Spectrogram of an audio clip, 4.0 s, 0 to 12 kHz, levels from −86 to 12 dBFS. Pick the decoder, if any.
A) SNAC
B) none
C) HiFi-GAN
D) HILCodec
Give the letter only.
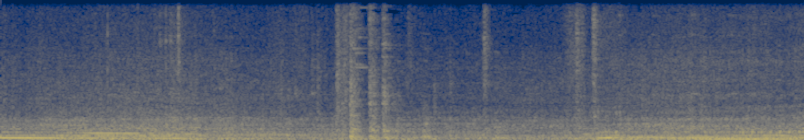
B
